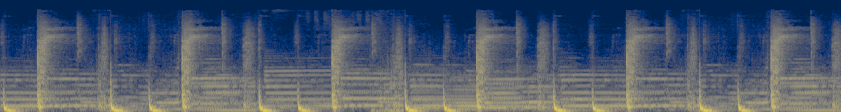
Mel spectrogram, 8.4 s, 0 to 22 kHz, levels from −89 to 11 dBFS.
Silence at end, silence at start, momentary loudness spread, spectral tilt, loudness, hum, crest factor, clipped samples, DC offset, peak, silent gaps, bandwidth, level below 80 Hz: 0 s; 0 s; 10 LU; -6 dB/octave; -16 LUFS; none; 14 dB; under 0.1%; under 0.1%; 0 dBFS; none; 11 kHz; -18 dBFS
